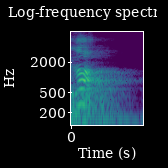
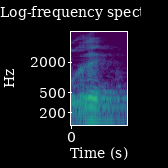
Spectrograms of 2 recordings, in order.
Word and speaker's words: Ra: C'est le bavot, c'est la ba parce que c'est rat. Le dieu principal des Égyptien. R c'est une tête de bélier. Ra il s'appelait. Oui. Ou ré, ça dépend des prononciations hiéroglyphes.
